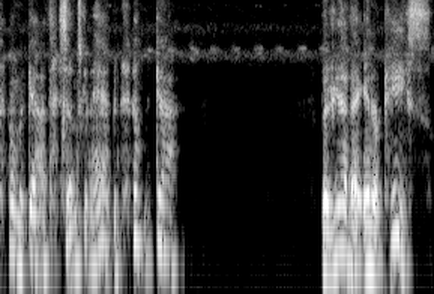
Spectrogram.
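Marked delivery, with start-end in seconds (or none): 0.1-2.4 mock anxious fretting. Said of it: "you're always".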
